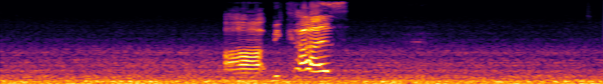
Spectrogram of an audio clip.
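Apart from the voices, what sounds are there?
car interior noise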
